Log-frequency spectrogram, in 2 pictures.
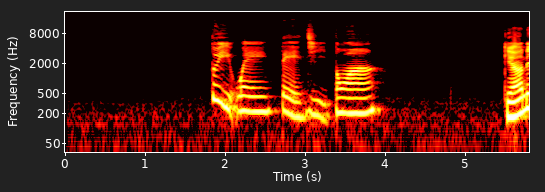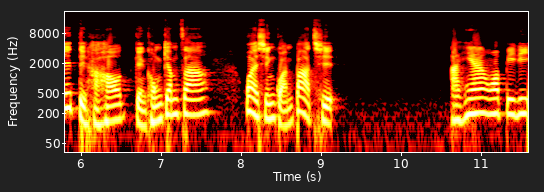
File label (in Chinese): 對話, 閩南語; 閩南語語言能力認證; 閩南語能力測驗題本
